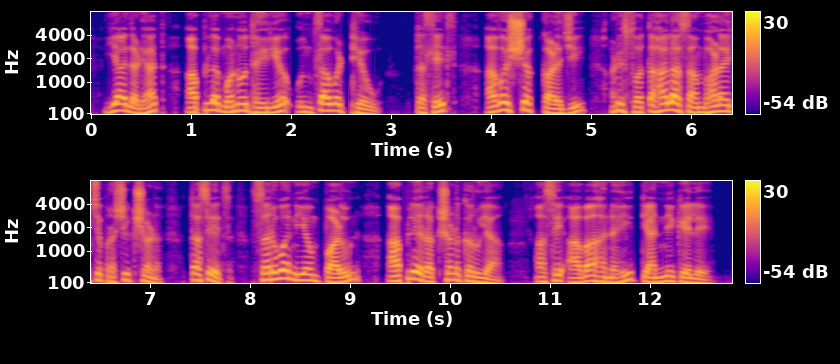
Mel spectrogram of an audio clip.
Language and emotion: Marathi, neutral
